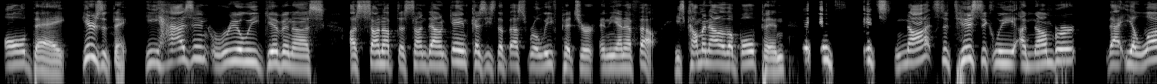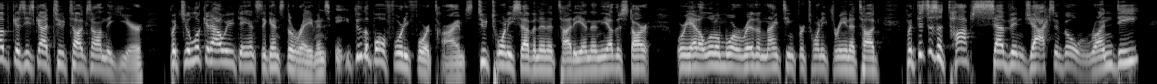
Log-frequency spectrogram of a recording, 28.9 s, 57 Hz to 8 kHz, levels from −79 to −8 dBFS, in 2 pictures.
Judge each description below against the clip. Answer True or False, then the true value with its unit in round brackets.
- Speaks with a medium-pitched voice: True (175 Hz)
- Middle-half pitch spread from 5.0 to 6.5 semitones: True (5.4 semitones)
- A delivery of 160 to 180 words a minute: False (195 wpm)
